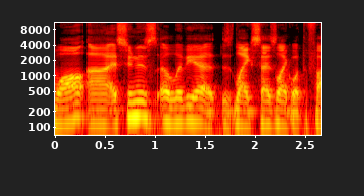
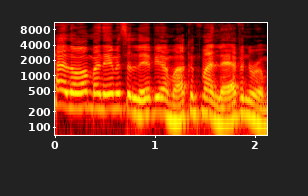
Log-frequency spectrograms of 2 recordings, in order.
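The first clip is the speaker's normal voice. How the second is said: put-on Irish accent, pitched up; 9 semitones higher than usual. Retelling an accent tutorial video's opening line: imitating an irish accent video. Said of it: "how to sound like Scottish or Irish".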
